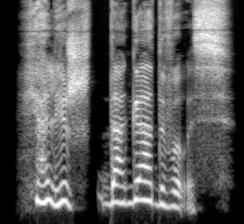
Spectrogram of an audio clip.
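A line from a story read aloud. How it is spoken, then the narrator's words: Sobbing. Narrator (Russian): Шевчук всхлипнула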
